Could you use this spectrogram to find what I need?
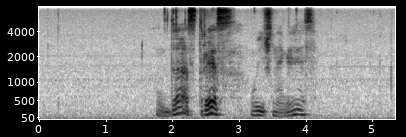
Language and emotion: Russian, neutral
